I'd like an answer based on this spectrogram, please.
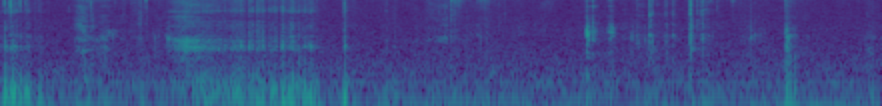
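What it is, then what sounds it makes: Dry bar soap. A solid orange rectangular bar of dry soap is held in one hand and cut with a utility-knife blade in quick repeated strokes, shedding crumbly orange flakes. Quiet, dry, bright scraping crunches and sharp little clicks follow one another closely, each stopping short with no ring.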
